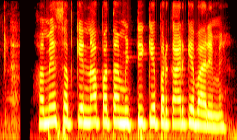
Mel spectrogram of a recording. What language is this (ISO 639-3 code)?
mag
